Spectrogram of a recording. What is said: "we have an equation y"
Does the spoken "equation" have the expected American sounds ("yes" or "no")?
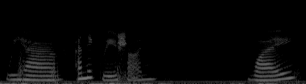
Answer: no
